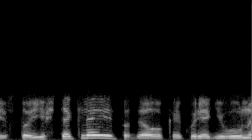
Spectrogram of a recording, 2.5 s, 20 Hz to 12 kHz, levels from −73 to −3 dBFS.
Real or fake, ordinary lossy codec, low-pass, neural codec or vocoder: real; Opus, 16 kbps; 7.2 kHz; none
